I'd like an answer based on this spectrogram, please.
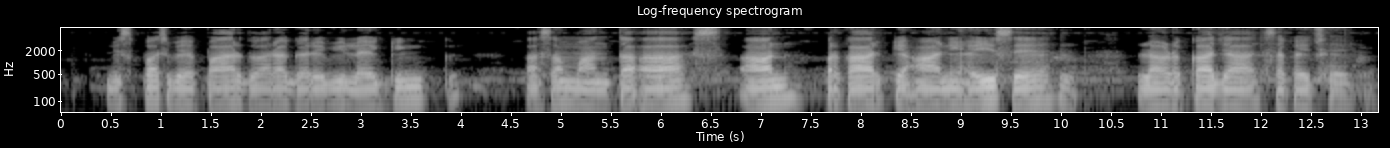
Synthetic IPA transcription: nɪspət͡ʃʰbepaːɾd̪waːɾaɡəɾibiləːɡɪŋ | əsəmːaːnt̪a̰ʔasaːn | pɾəkaːɾkeʔaniɦəise | ləɽkad͡ʒasəkət͡ʃʰɛ

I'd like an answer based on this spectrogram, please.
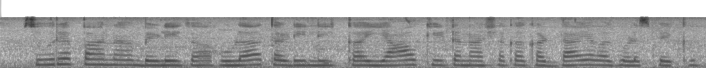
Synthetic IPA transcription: suːɾjɐpaːnɐbeɭiɡɐɦuɭaːt̪ɐɽilikːɐjaːʋkiːʈɐnaːʃɐkɐkɐɖːaːjɐʋaːɡibɔɭɐsbe̞ːku

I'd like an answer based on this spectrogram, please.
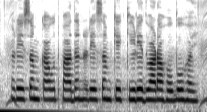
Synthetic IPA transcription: ɾeːsəmkaʊt̪paːd̪ənɾeːsəmkekiːɽed̪waːɾaɦoːboɦɛj

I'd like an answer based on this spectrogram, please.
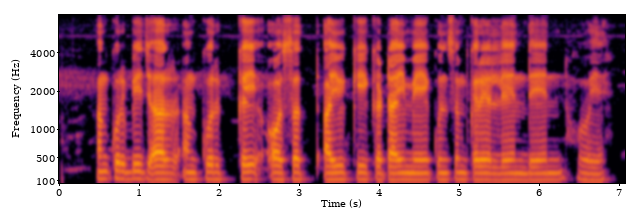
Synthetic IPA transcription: ə̃ŋkʊɾbid͡ʒaːɾə̰̃ŋkʊɾkəiɔːsət̪̚aːjukikəʈaːimẽkʊnsəmkəɾẽleːnd̪eːnhoːeː

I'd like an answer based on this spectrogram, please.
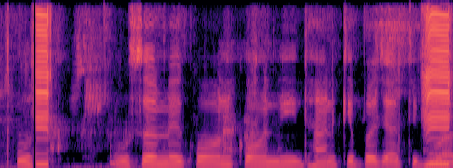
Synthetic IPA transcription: usəɾmẽkɔːnkɔːnid̪ʱjaːnkepɾəd͡ʒaːt̪ibua

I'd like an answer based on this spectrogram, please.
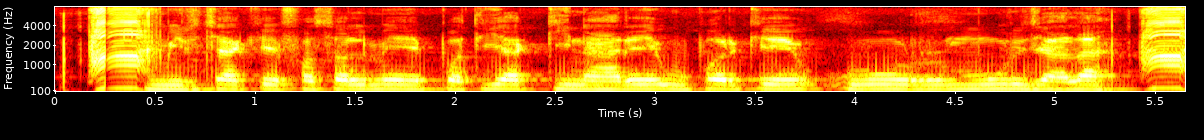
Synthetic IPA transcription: miɾt͡ʃakepʰəsəlmẽpət̪ijakinaɾeupəɾkeoɾmuɾd͡ʒala

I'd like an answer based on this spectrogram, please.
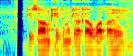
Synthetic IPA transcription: kɪsaːnkʰeːt̪imẽkjakjaːukaːt̪aɦɛː

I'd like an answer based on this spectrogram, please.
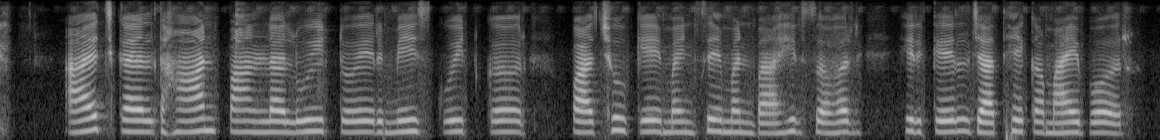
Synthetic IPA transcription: ad͡ʒkəld̪ʱanpaːnlaluiʈoeɾmeskuiʈkəɾ | paːt͡ʃʰukeməɪnsemənbaːɦiɾsəɦəɾ | hiɾkeld͡ʒaːt̪ʰekəmaːebəɾ

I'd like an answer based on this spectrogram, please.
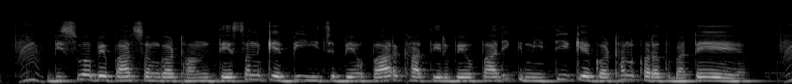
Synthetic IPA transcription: biswəbjepaɾsəŋɡəʈʰənd̪esənkebit͡ʃbjewpaɾkʰat̪iɾbewpaɾiknit̪ikeɡəʈʰənkəɾət̪baʈe

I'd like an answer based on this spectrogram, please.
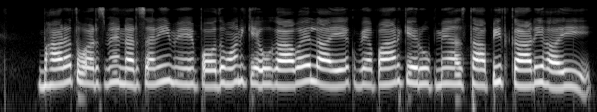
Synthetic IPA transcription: bʱaɾət̪ʋəɾsmenəɾsəɾimepəwd̪ʋənkeuɡaʋəlaekbjəpaɾkeɾupmeəst̪ʰapit̪kaɾɦəi

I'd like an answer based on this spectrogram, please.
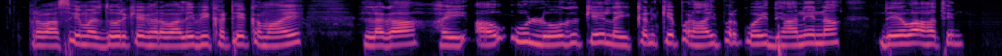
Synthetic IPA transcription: pɾəʋaːsiməd͡ʒd̪uːɾkeɡʱəɾʋaːlibʱikʰəʈekəmaːe | ləɡahəiauʊloːɡkeləɪkənkepəɽ̤aːipəɾkoːid̪ʱjaːnenə | d̪eːwaɦət̪ʰɪn

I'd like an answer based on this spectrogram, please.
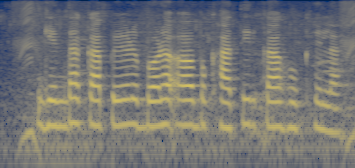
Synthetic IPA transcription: ɡẽnd̪akapeɽbəɽ̤əbkʰat̪iɾkaɦokʰela

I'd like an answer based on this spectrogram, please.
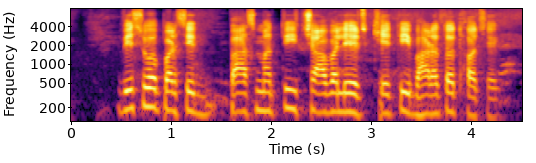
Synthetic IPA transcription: ʋisʋəpəɾsid̪ʱbasmət̪it͡ʃaʋəleɾkʰet̪ibʱaɾət̪ɔt̪ɦɔt͡ʃʰɛk

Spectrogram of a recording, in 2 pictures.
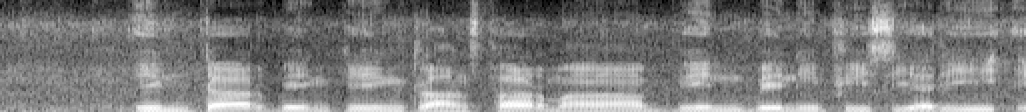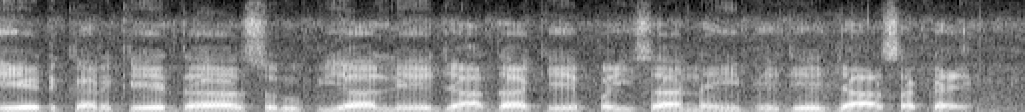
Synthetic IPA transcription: ɪɳʈəɾbẽːŋkɪ̃ŋɡʈɾãːnspʰəɾmãbɪnbeːnipʰisijəɾieːɖkəɾked̪ɐsɾʊpijaled͡ʒjaːd̪akepəɪsanɐɦĩbʱeːd͡ʒed͡ʒaːsəkəː

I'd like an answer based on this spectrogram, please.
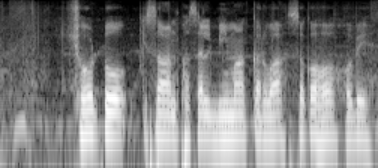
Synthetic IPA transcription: t͡ʃʰoːʈoːkɪsaːnpʰɐsəlbiːmakəɾwasɐkoɦohoːbeː

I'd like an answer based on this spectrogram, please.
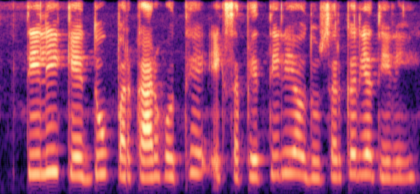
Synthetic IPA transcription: t̪iːliked̪uːk̚pəɾkaːɾɦoːt̪ʰeʔḛːksɐpʰeːd̪̚t̪iːliɔːɾd̪uːsəɾkəɾjət̪iːli

